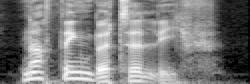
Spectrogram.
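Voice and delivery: ordinary delivery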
